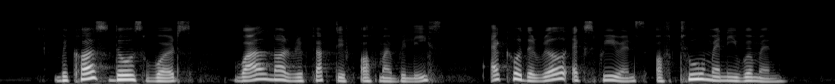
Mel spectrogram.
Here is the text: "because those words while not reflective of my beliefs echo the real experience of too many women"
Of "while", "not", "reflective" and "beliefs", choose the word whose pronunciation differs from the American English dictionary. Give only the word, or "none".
none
